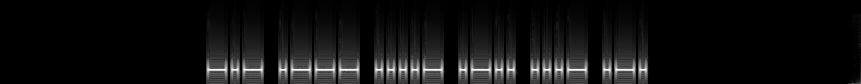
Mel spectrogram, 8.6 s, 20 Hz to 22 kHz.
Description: Morse code, heard as a keyed tone, about 20 wpm, 700 Hz. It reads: KJ4LVR
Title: USA Call Signs - 6 Characters - 20wpm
